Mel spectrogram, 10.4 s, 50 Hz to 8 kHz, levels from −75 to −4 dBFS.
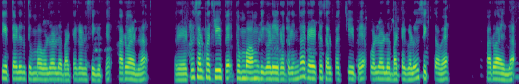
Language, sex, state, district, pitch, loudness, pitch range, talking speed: Kannada, female, Karnataka, Shimoga, 175 Hz, -18 LUFS, 170-190 Hz, 145 wpm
